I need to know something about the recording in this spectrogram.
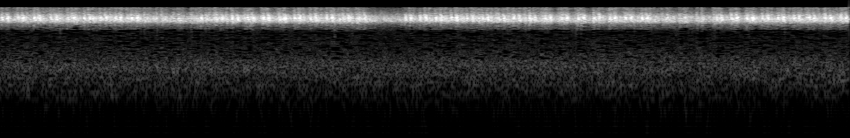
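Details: High continuous chirring of crickets at night in a summer forest, finely pulsed and steady, dipping briefly near two seconds before resuming; faint hiss in the background.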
